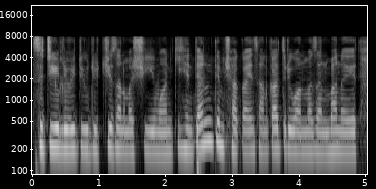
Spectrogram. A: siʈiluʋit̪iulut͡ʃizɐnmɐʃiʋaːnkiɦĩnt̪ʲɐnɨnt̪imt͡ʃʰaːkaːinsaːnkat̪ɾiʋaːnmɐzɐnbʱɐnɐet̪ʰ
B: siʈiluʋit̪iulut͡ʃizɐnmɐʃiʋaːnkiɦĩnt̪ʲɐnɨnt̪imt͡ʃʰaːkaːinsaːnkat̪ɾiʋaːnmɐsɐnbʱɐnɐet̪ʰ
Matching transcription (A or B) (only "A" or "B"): A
